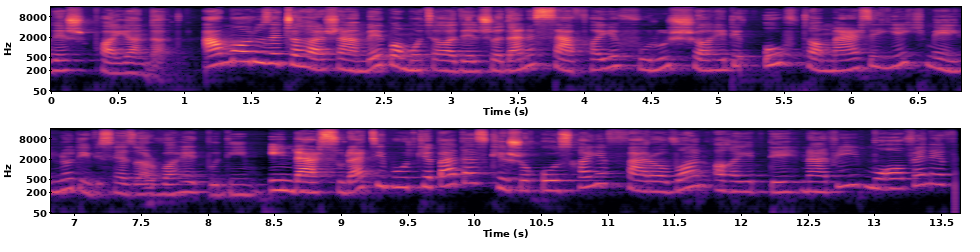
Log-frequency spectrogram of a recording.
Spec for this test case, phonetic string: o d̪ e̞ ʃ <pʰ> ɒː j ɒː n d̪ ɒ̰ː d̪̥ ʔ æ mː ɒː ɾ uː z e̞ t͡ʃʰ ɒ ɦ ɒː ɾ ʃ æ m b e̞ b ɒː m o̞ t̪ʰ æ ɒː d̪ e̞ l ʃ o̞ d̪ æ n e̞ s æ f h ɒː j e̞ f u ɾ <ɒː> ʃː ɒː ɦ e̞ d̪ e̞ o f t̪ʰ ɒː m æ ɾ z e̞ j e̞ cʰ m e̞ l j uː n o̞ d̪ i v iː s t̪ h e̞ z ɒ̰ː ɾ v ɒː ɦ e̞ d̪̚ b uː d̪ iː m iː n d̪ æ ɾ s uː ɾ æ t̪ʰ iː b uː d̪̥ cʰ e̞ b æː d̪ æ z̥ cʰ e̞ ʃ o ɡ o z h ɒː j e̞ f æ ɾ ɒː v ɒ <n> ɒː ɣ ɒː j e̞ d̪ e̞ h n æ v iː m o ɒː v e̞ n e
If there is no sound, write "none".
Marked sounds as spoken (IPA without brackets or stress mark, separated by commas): pʰ, uː, n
